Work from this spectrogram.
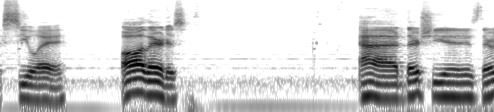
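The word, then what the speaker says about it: Seele: has a Sealy rcla I keep saying silly but I think when she pronounced her name in the game it was like CLA oh there it is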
